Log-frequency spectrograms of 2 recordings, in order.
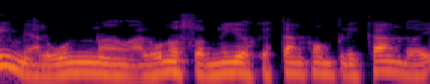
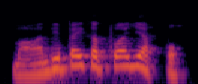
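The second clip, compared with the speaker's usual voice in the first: raised pitch with a falling close on "pa"; model intonation; 7 semitones higher, faster than usual. Shown as a demonstration. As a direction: sing "Mabandi pa ikatu ayapo" high, drop on "pa". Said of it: "Ese sería el tono".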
